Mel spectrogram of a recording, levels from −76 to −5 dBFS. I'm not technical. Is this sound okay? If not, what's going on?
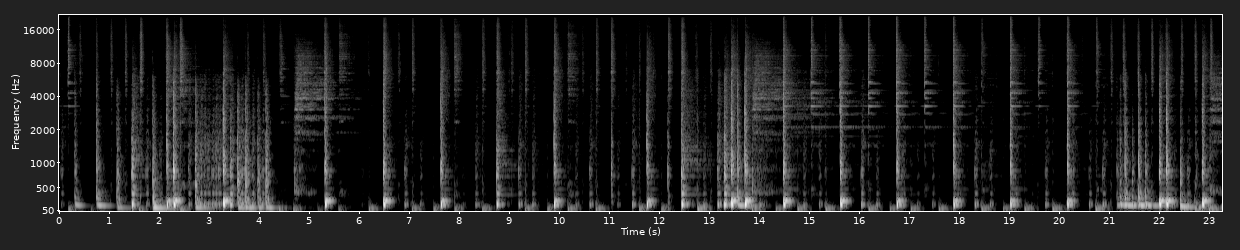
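No. The whole piece of music has a slight, restless pumping, with held sounds and lingering tails thinning out while sharp hits come through. That is a noise suppressor built for speech, applied here to music, mistaking steady musical sound for background noise.

In places it goes further: the sound cut by the noise suppressor drops sharply and briefly, at 0.00–1.38, 4.30–4.70, 5.53–6.45, 16.42–16.61, 17.78–18.30, 18.69–18.87 and 20.38–20.59 seconds. Sustained or fading parts sink or get cut short there.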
